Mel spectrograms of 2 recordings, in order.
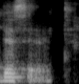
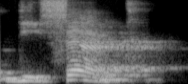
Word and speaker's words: dessert: We couldn't decide between chocolate ice cream, vanilla ice cream for dessert. Desert is the Sahara Desert, the Sonora Desert. Yes? No, this is dessert.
